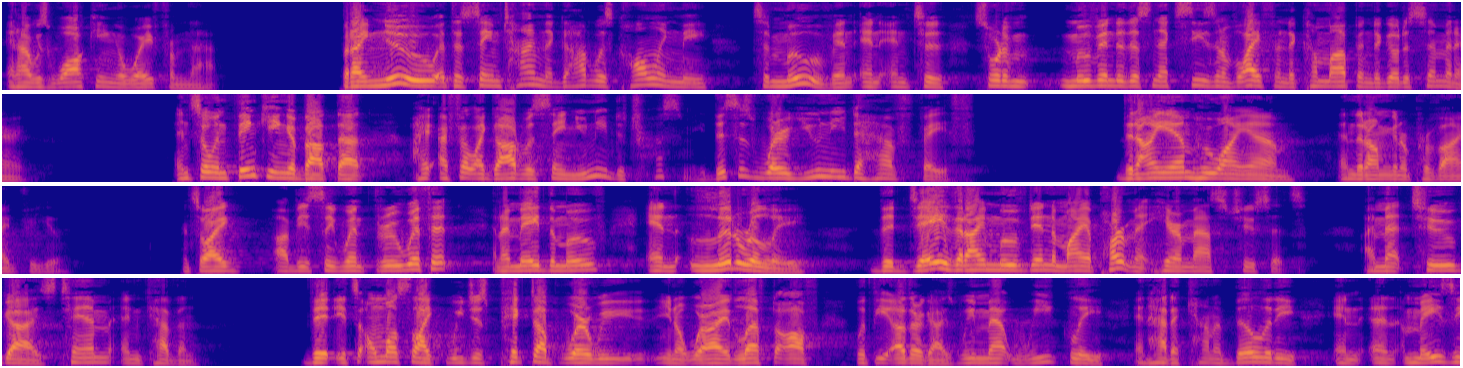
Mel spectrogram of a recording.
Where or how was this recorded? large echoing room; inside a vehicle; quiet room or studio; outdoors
large echoing room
